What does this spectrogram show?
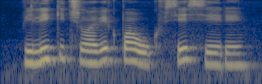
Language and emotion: Russian, neutral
